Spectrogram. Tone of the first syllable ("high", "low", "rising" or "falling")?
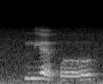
falling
